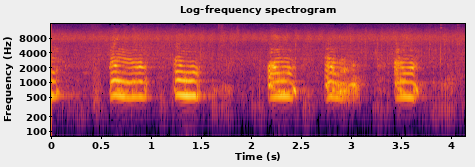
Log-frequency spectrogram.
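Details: Bluetick Coonhounds running together with another dog: five short, tonal, harmonic baying yelps, each about a third of a second, spaced irregularly over four seconds, with a faint hiss between them.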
